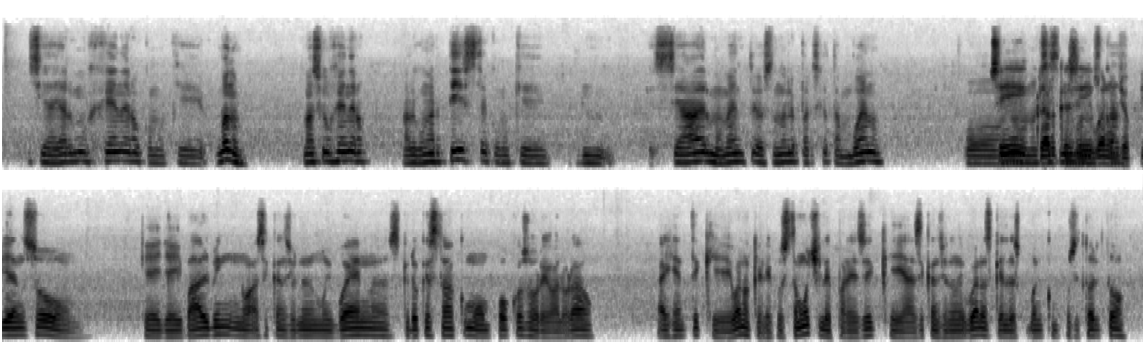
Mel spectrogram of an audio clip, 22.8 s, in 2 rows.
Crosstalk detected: Yes, from 9.9 s

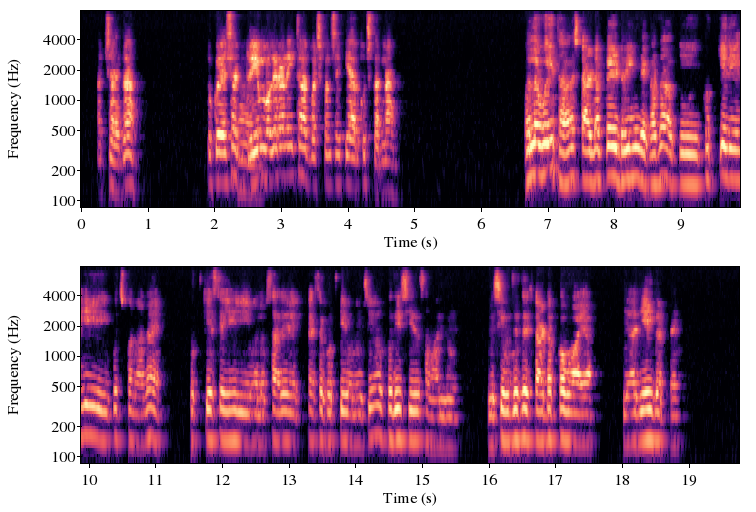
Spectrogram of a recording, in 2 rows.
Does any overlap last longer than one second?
No

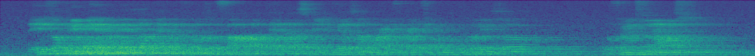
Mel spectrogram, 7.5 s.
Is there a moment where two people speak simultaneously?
Yes, from 0.5 s

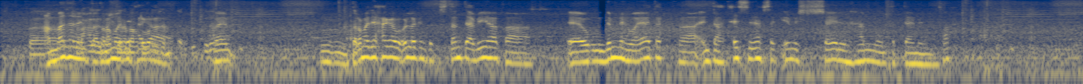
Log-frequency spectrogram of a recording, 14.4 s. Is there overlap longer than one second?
Yes, from 0.6 s

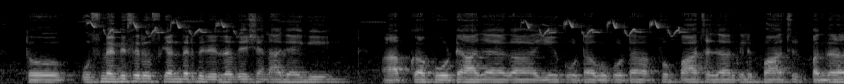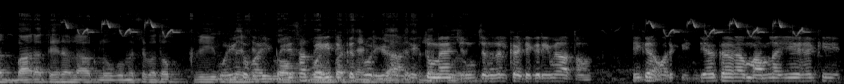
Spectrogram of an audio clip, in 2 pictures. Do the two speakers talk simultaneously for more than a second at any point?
Yes, from 10.6 s

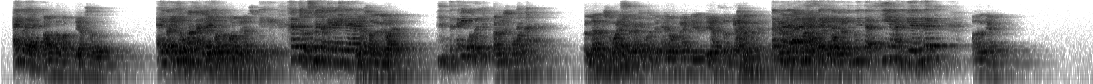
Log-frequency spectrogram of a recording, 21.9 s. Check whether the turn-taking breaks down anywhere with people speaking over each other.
Yes, from 3.3 s

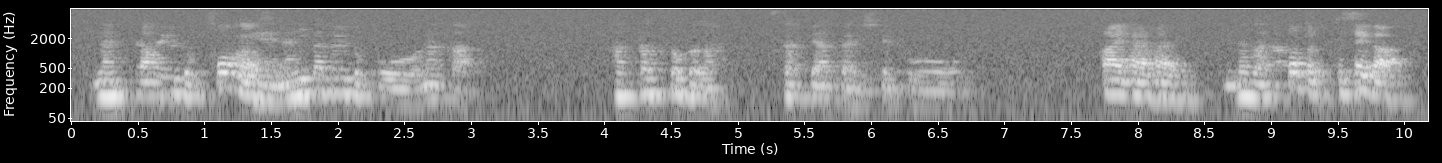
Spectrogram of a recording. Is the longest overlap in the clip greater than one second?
No

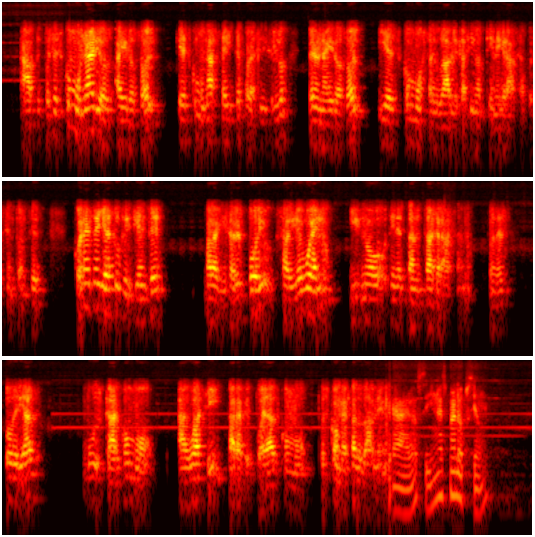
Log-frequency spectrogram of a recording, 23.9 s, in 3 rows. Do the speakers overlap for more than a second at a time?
No

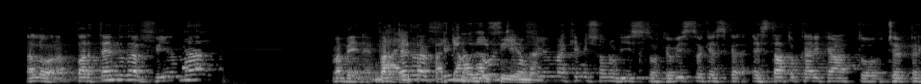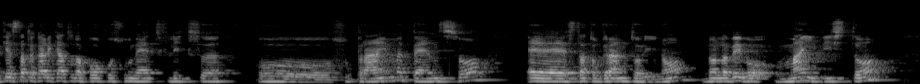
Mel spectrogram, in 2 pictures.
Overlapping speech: Yes, from 3.7 s

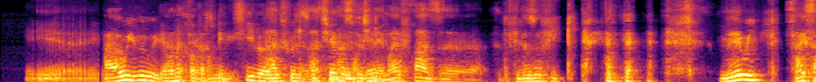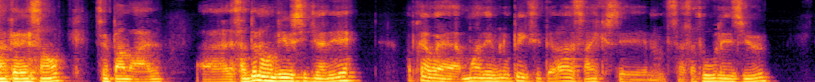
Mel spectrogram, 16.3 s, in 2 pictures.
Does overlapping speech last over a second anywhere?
Yes, from 1.6 s

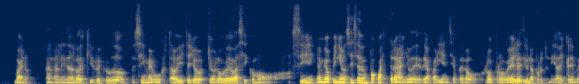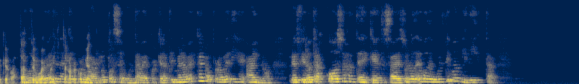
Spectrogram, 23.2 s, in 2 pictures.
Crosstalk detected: Yes, from 12.0 s

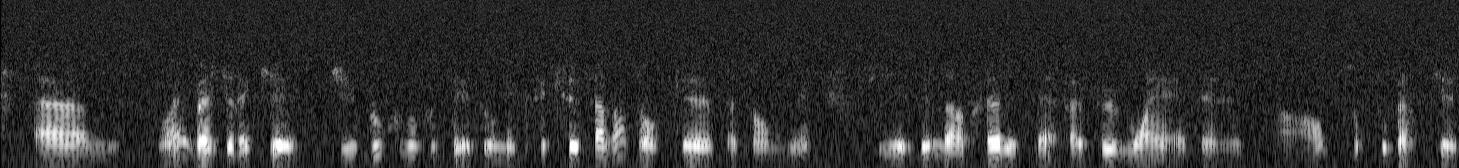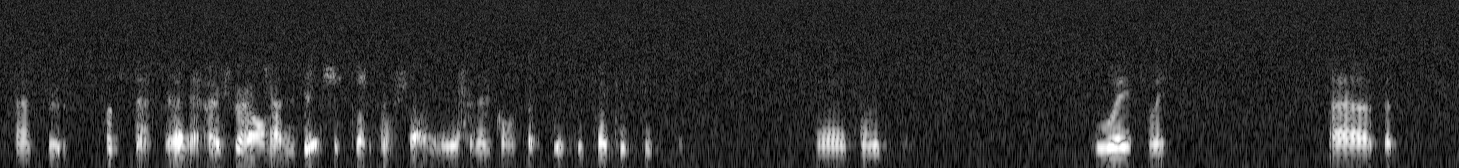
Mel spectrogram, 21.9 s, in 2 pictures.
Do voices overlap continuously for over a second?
Yes, from 12.2 s

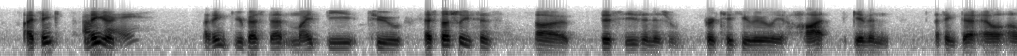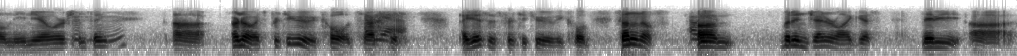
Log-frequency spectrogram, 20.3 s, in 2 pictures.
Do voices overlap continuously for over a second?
No

